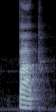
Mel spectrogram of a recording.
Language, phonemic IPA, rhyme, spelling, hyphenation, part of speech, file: Dutch, /paːp/, -aːp, paap, paap, noun, Nl-paap.ogg
- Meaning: 1. Slur for a Roman Catholic cleric 2. papist (slur for any Roman Catholic)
